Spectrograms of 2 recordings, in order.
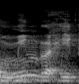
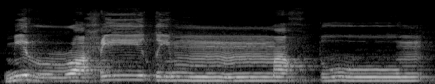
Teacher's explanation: نون را میں داخل ہو جائے گا، ادغام ہو جائے گا.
